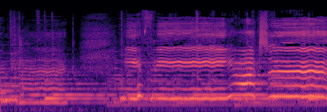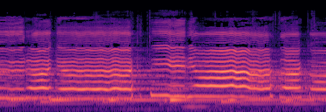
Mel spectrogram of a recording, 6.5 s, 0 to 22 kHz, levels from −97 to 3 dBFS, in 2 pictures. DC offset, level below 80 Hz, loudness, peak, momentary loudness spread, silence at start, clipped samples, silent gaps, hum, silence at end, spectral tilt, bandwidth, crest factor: under 0.1%; -74 dBFS; -25 LUFS; -10 dBFS; 17 LU; 0 s; under 0.1%; none; none; 0 s; -1 dB/octave; 16 kHz; 16 dB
